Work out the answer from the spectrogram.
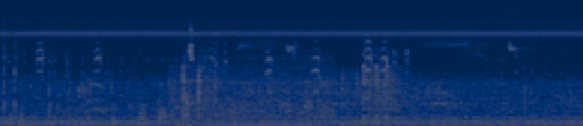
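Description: Faint, short honking bird calls, about eight scattered through, over a steady high-pitched hiss.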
